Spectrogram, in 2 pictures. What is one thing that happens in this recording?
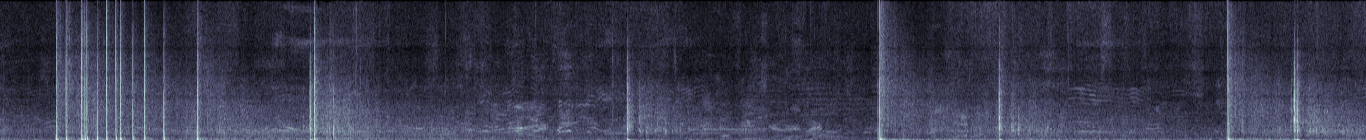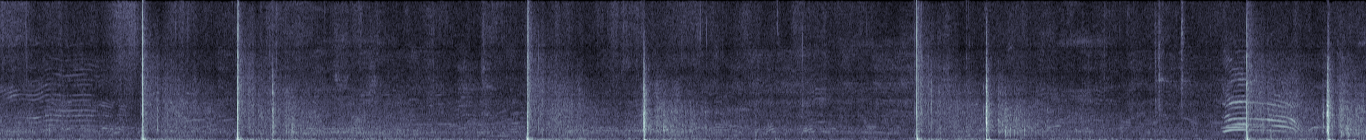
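Fireworks burst with loud booms that echo outdoors.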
